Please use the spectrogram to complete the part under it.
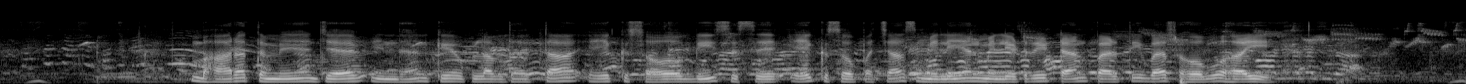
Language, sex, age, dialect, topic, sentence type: Magahi, male, 25-30, Southern, agriculture, statement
